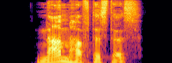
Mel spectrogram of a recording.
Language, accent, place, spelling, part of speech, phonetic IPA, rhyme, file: German, Germany, Berlin, namhaftestes, adjective, [ˈnaːmhaftəstəs], -aːmhaftəstəs, De-namhaftestes.ogg
- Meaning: strong/mixed nominative/accusative neuter singular superlative degree of namhaft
